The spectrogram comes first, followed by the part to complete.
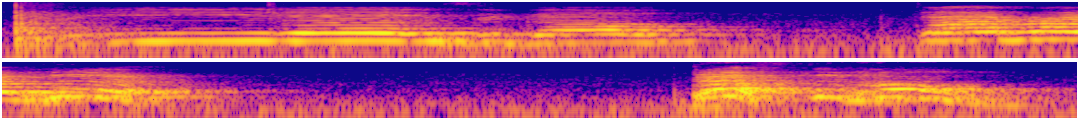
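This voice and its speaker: A woman's voice: a little high, animated, drawn-out words, a little hiss or hum. A young woman playing a haunted male pier watchman in a school stage play, preaching in incantatory, archaic biblical phrases. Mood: wary, warning. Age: teenager. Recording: echoey stage hall recording.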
